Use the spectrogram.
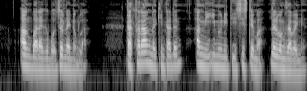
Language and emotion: Bodo, sad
